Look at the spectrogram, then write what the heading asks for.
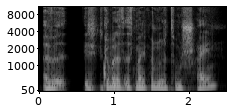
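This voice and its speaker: A man's voice: mid-range voice, steady tone, moderate pace, dark tone, dry recording, studio quality. A middle-aged man in casual podcast banter, teasing and making crude jokes. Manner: teasing, crude jokes, asks "weißt du?" often. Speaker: podcast co-host, father.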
